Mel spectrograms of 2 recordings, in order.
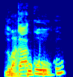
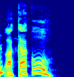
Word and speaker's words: Lukaku: Romelu Lukaku. – Lukaku. Yeah. Say that again. – Lukaku.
